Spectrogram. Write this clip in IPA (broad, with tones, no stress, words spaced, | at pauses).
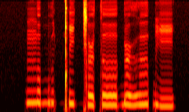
ŋʊ˦ bu˦ ǃi˦ǀə˞˧ tɤː˧ɠə˞˧ ɦɯː˦ɓi˧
